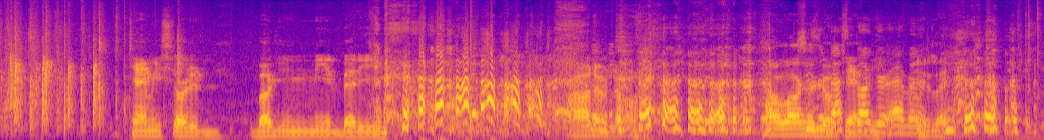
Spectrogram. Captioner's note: laughter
